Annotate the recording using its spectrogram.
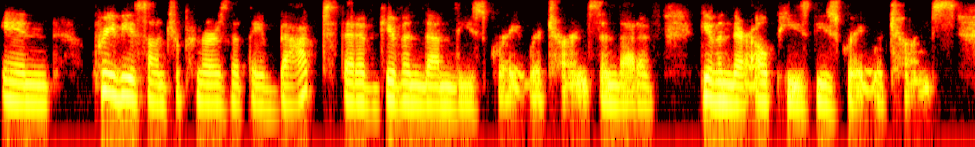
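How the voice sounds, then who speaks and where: A woman with an American accent and an unremarkable speaking voice talks at a fairly low pitch with ordinary pitch variation, the sound dry and close with no echo. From US (teenage years). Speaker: venture capitalist. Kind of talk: interview.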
